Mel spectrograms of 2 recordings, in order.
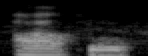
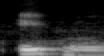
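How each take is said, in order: First: It has the older Middle English vowel sound. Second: It has the modern English vowel sound.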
